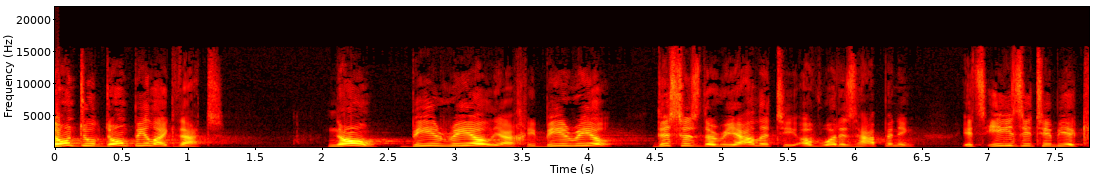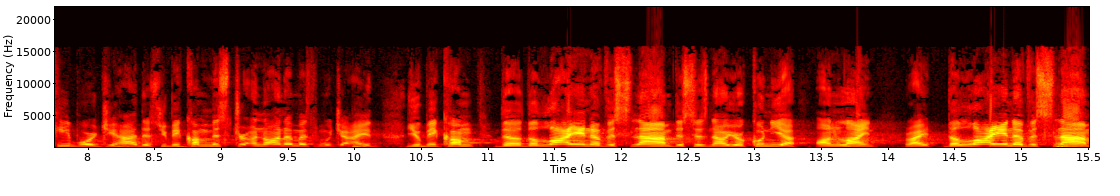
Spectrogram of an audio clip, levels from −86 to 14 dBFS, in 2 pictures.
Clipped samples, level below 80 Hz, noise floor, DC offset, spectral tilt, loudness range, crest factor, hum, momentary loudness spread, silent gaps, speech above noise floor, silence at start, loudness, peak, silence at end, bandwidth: under 0.1%; -46 dBFS; -60 dBFS; under 0.1%; -1.5 dB/octave; 7 LU; 18 dB; none; 13 LU; none; 42 dB; 0 s; -17 LUFS; 0 dBFS; 0 s; 16 kHz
